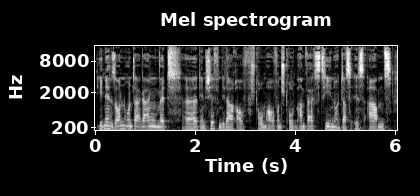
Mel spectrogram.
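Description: A man's voice: mid-range voice, level tone, moderate pace, a little mellow. Interview guest, male, middle-aged, hesitant and thoughtful, frequent fillers. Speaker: guest, construction company executive. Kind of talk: interview answers. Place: podcast studio.

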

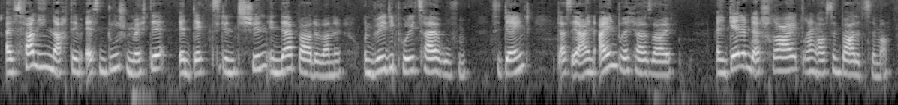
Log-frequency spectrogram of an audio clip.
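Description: A woman reading a children's story aloud in a lively way. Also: fairly high pitch, normal speed.

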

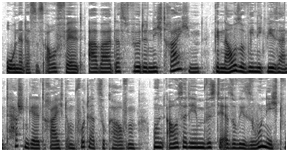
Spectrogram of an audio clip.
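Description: A woman calmly narrating a children's audiobook story. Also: fairly low pitch, breathy edge.

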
